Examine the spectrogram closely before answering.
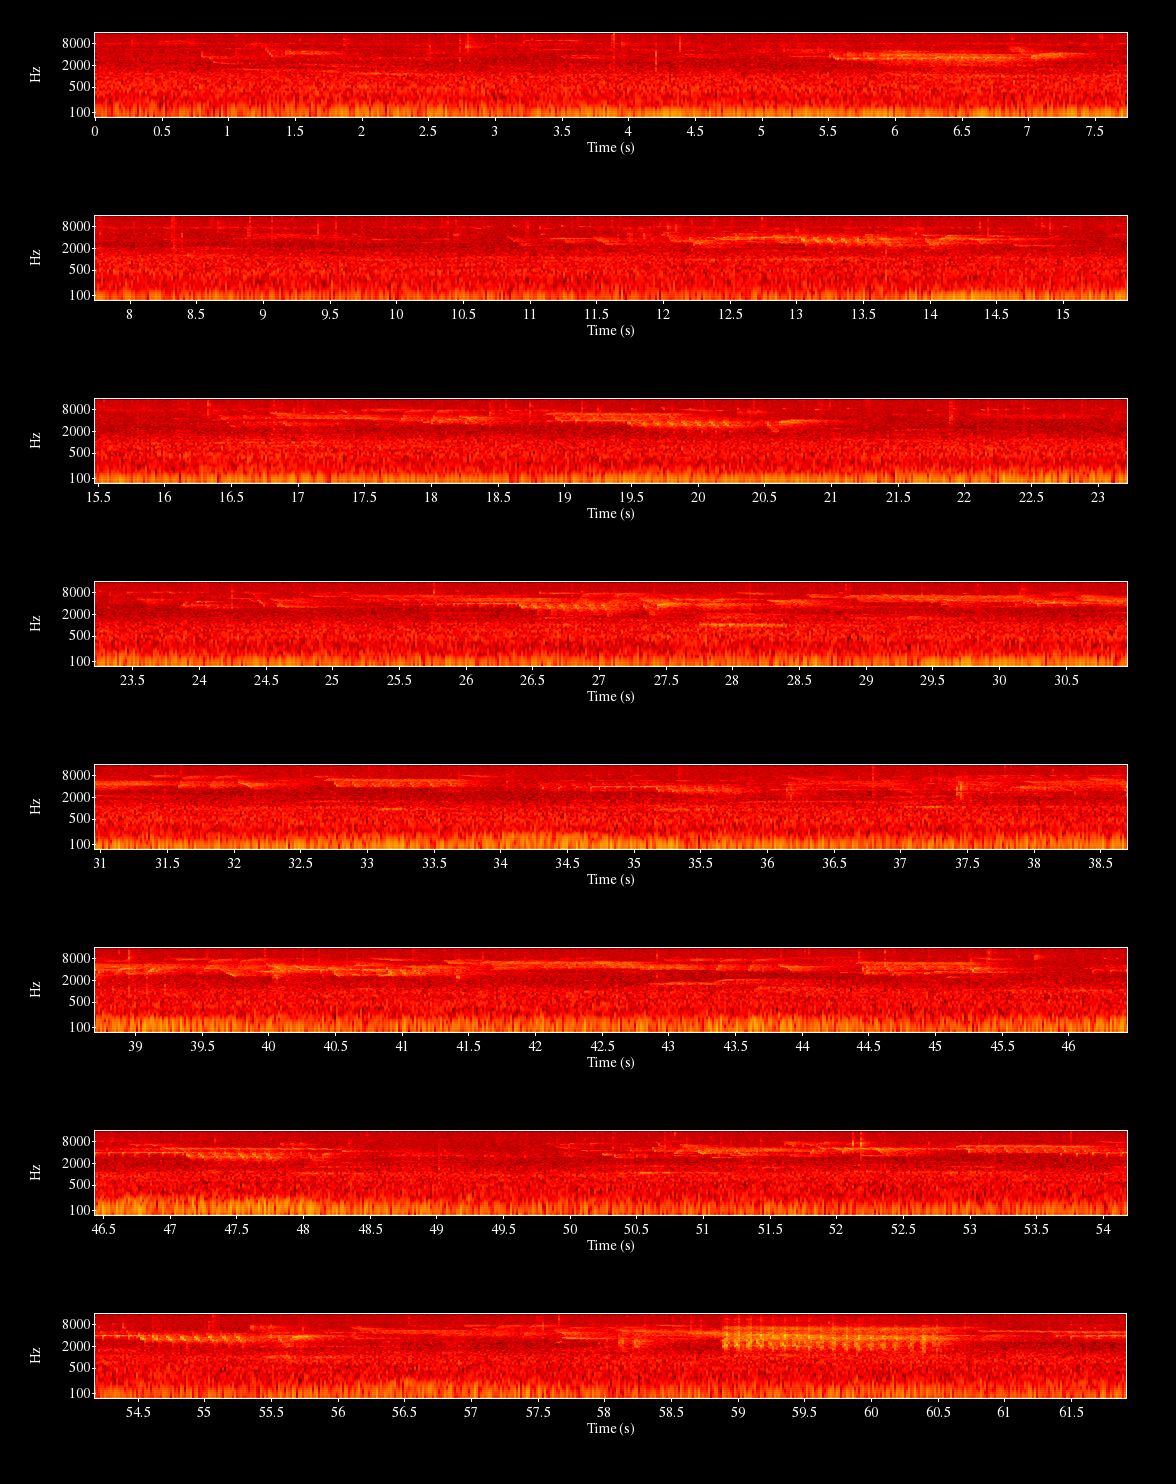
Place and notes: Court-St.-Étienne, Belgique - In the pines
Into the forest, wind sound in the pines needles and birds singing during spring time.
